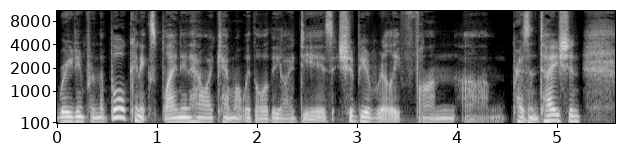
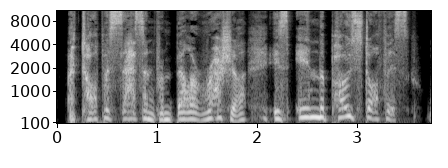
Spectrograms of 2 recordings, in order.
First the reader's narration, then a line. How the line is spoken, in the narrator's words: whispered Mum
